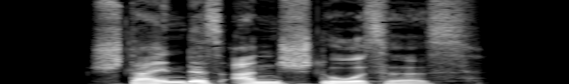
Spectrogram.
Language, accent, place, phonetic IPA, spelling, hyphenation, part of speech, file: German, Germany, Berlin, [ˌʃtaɪ̯n dɛs ˈʔanˌʃtoːsəs], Stein des Anstoßes, Stein des An‧sto‧ßes, phrase, De-Stein des Anstoßes.ogg
- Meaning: a source of annoyance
